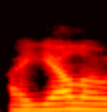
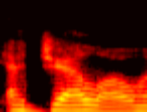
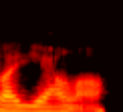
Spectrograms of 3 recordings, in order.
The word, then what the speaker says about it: Aiello: then to sicily with e lungo or what we would say a jello as some people mispronounce it to eventually the mainland has a yellow as a yellow as well and uh so i'm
